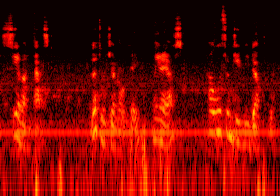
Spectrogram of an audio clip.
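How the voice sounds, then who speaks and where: A woman's voice: mid-range voice, expressive, moderate pace. Woman chatting hesitantly over noticeable noise. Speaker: podcast co-host reading a novel aloud. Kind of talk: casual chat and amateur read-aloud with commentary.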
